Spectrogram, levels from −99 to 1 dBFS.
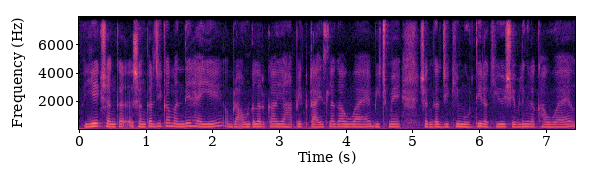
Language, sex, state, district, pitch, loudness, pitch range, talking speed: Hindi, female, Bihar, Lakhisarai, 180 Hz, -36 LUFS, 175-190 Hz, 260 wpm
